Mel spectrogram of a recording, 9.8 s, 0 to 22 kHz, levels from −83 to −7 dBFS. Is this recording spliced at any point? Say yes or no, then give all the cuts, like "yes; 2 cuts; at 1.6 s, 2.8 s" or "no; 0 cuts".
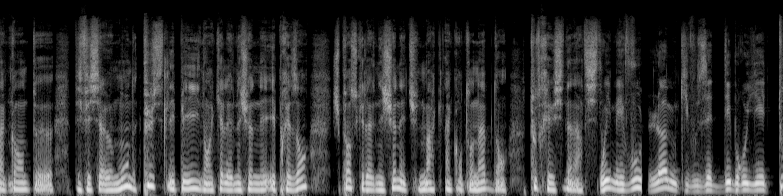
yes; 2 cuts; at 1.8 s, 8.0 s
